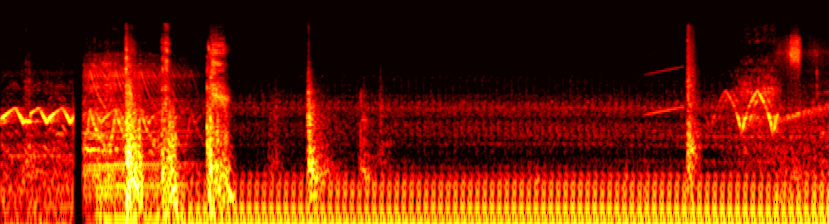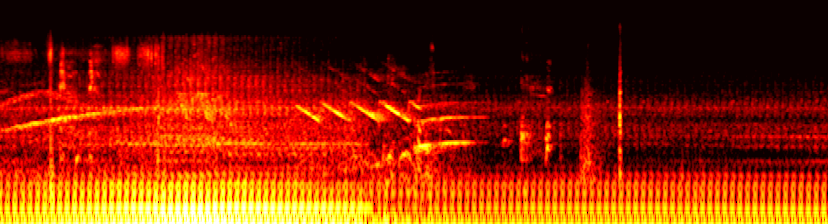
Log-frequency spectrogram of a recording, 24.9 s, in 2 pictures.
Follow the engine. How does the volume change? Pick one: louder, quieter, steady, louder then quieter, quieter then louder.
louder then quieter.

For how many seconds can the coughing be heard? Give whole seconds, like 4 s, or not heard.
4 s.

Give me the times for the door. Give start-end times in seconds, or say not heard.
4.0-5.8, 21.1-21.8.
